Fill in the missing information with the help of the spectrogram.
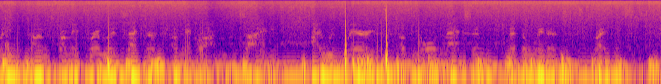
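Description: Rapid, closely spaced low thumps of an adult heartbeat picked up by a microphone, with a muffled rumble; a fast heartbeat.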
